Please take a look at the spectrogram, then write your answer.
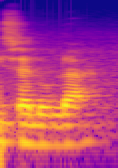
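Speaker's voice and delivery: celular said celu-LÁ, stressed on the last syllable; wrong final stress. Shown as a demonstration. Teacher rejecting a wrong version, stress on final LA. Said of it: "ni celular".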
